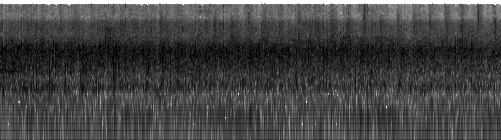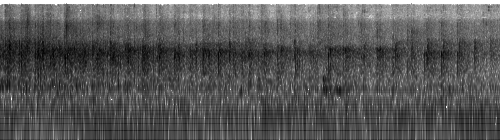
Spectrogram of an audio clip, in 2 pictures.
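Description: An audience applauding, many hands clapping, the clapping gradually dying away.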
